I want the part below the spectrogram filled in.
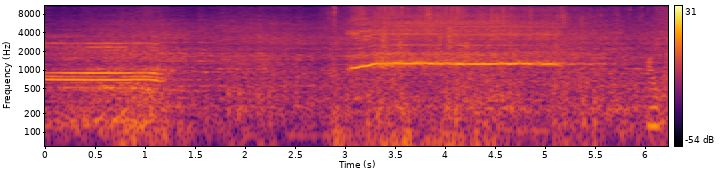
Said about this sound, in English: the night train suddenly appeared.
